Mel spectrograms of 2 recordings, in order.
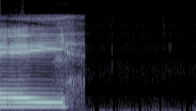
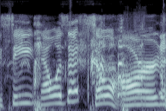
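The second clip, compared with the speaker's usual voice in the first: smug scholar; 6 semitones higher, 5 dB louder, slower than usual. Acted. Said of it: "nice and scholarly again".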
